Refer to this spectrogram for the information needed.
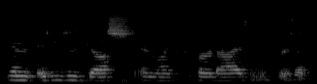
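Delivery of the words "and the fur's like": ordinary talk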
